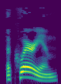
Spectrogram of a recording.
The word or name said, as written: aquarium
